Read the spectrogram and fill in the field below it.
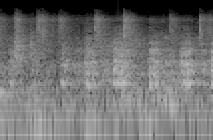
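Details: Labrador Retriever named Lilly, a pet dog missing her owner while watching him on TV, panting in quick breathy bursts, roughly four per second, close and steady with no voices over it.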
